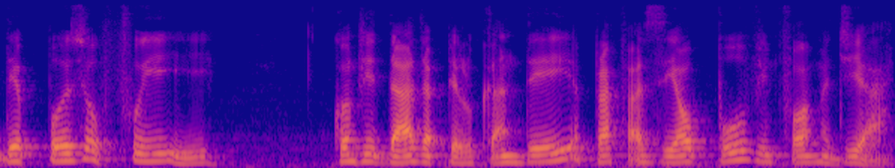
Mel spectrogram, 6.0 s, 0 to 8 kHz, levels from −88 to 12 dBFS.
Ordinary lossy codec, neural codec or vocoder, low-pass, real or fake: none; none; 7.2 kHz; real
